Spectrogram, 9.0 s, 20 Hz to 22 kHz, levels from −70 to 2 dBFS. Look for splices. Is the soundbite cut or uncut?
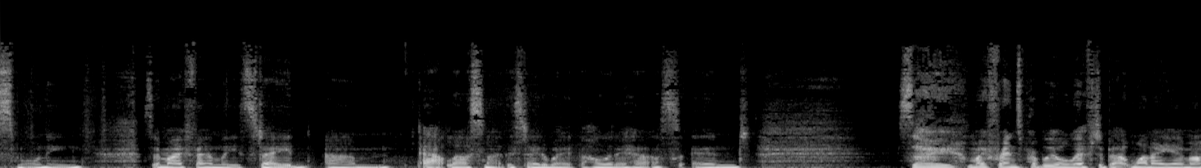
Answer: uncut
